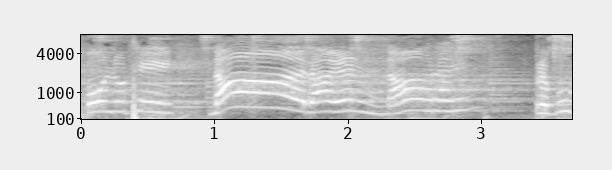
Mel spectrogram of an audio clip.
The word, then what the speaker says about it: नारायण: नारद जी ने कहा, ऐसे नहीं, जैसे हम बोलते हैं ऐसे बोलो, नारायण नारायण। हमारे द्वारिकाधीश भी उसी लहजे में बोल उठे, नारायण नारायण।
